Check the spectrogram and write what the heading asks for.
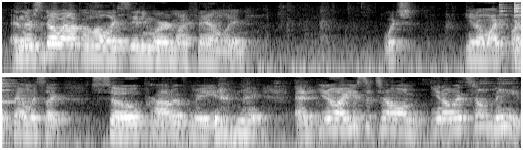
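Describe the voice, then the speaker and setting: A middle-aged woman from Oklahoma, USA, speaks at a recovery meeting, offering a frank, self-deprecating account of her own life. Her voice sits in the mid-range, with a little hiss or hum on a recording made in a roomy, echoey space.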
